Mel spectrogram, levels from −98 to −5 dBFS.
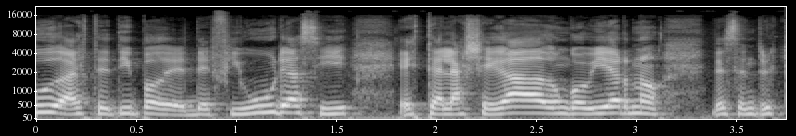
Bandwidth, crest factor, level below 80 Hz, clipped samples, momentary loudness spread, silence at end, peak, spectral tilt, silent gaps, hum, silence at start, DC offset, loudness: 19 kHz; 16 dB; -44 dBFS; under 0.1%; 9 LU; 0 s; -6 dBFS; -4 dB/octave; none; none; 0 s; under 0.1%; -21 LUFS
